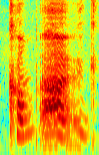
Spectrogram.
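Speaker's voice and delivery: high, giddy call after someone walking away; calling after him. Retold or imitated. Calling after the flower giver.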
